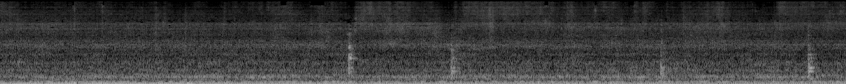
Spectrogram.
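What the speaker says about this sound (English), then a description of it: "keep frying them till they turn brown." Onions fry steadily in a hot pan for a lamb curry with potatoes, a continuous close sizzle with a few faint stirring clicks, no talking.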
